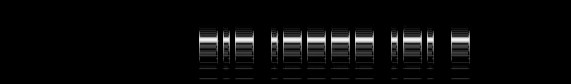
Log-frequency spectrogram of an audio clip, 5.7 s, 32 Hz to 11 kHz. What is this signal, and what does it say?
Morse code, heard as a keyed tone, about 20 wpm, 700 Hz. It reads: K1RT
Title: USA Call Signs - 4 Characters - Repeated 3x - 20wpm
